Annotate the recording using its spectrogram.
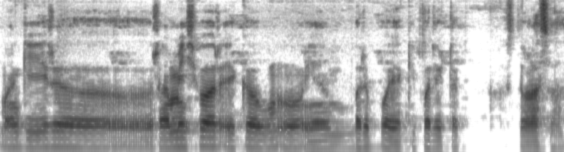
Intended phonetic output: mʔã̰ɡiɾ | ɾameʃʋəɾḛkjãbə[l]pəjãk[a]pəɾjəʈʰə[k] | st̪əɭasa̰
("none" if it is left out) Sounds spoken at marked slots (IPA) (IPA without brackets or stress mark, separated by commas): ɾ, i, k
